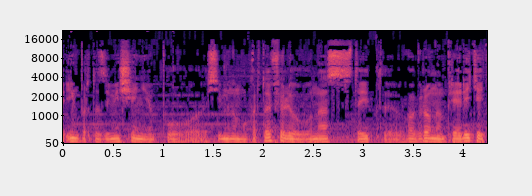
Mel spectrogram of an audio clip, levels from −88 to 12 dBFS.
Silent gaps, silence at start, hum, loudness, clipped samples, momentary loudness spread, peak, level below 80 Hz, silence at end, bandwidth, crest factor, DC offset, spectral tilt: none; 0 s; none; -17 LUFS; under 0.1%; 9 LU; 0 dBFS; -34 dBFS; 0 s; over 20 kHz; 16 dB; under 0.1%; -4 dB/octave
